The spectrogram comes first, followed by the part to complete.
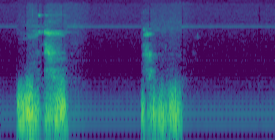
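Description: Two short, indistinct vocal sounds about two seconds apart, over a faint steady low hum.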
